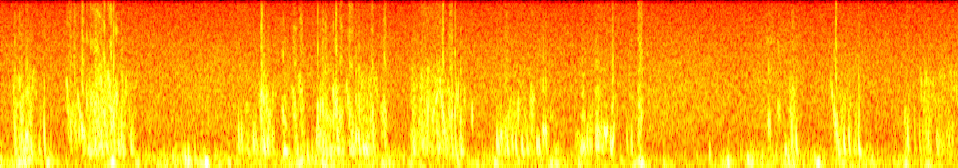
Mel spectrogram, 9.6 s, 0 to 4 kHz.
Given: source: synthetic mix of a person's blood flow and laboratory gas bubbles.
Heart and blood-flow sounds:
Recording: Doppler ultrasound of blood flow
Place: subclavian vein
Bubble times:
0.10-0.48 s: bubbles
0.64-1.37 s: bubbles
2.35-2.77 s: bubbles
2.80-3.06 s: bubbles
3.12-3.88 s: bubbles
4.09-4.75 s: bubbles
4.93-5.62 s: bubbles
5.74-6.17 s: bubbles
6.23-6.44 s: bubbles
7.65-8.01 s: bubbles
8.28-8.65 s: bubbles
9.04-9.59 s: bubbles
From the record:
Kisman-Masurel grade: 332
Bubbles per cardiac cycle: rolling drumbeat, 9 or more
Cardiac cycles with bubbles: 50 to 99%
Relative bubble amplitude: moderate (0.250 to 0.450)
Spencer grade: 3 (all of the cardiac periods contain showers or single bubble signals, but not dominating or overriding the cardiac motion signals)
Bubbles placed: anywhere in the cardiac cycle

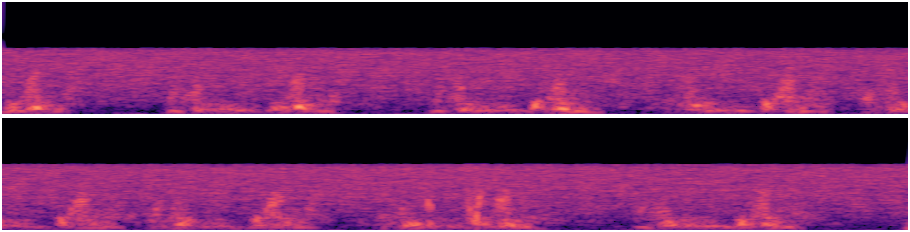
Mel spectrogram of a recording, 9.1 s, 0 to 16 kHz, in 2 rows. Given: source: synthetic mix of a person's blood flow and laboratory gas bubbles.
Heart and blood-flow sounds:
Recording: Doppler ultrasound of blood flow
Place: precordium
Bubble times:
6.64-6.70 s: bubbles
6.83-6.96 s: bubbles
From the record:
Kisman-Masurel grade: 112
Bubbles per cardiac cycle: 1 to 2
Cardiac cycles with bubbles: 1 to 10%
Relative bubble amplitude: moderate (0.250 to 0.450)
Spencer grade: 1 (occasional bubble signal discernible with the cardiac motion signal, with majority of cardiac periods free of bubbles)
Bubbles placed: only in the low amplitude regions of the cardiac cycle

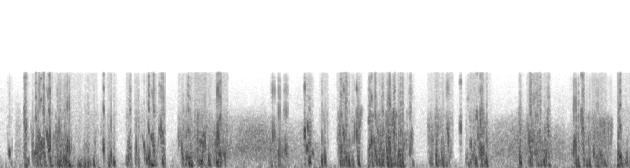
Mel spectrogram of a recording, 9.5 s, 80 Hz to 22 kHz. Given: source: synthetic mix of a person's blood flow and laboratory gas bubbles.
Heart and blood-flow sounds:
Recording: Doppler ultrasound of blood flow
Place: subclavian vein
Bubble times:
0.09-0.18 s: bubbles
0.33-1.25 s: bubbles
1.28-1.46 s: bubbles
1.52-1.75 s: bubbles
1.87-2.48 s: bubbles
2.66-3.41 s: bubbles
4.04-4.32 s: bubbles
4.53-4.71 s: bubbles
4.78-4.92 s: bubbles
5.04-5.46 s: bubbles
5.51-6.22 s: bubbles
6.40-6.79 s: bubbles
6.88-6.94 s: bubbles
6.97-7.35 s: bubbles
7.76-8.28 s: bubbles
8.54-9.19 s: bubbles
9.25-9.46 s: bubbles
From the record:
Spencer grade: 4 (maximum detectable bubble signal sounding continuously throughout systole and diastole of every cardiac period, and overriding the amplitude of the normal cardiac signals)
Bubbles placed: anywhere in the cardiac cycle

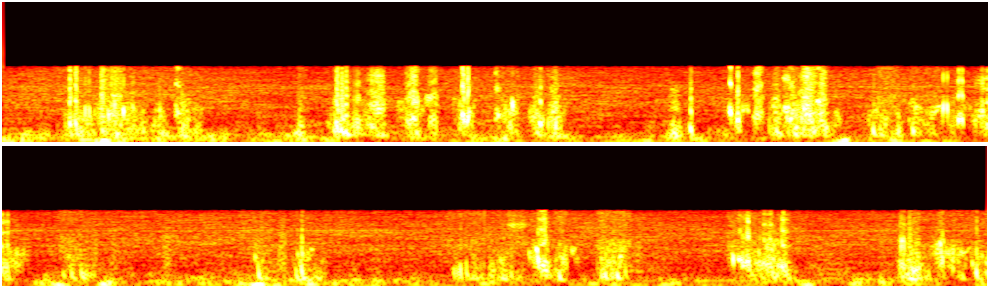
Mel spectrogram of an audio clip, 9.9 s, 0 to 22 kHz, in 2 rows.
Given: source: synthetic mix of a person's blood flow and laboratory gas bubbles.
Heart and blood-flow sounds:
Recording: Doppler ultrasound of blood flow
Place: subclavian vein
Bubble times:
0.29-1.01 s: bubbles
1.47-1.53 s: bubbles
1.61-2.19 s: bubbles
2.25-2.37 s: bubbles
2.46-2.60 s: bubbles
2.62-2.83 s: bubbles
3.41-3.49 s: bubbles
3.60-4.21 s: bubbles
4.32-5.08 s: bubbles
5.21-5.41 s: bubbles
6.17-6.30 s: bubbles
6.37-6.56 s: bubbles
7.15-7.84 s: bubbles
7.90-8.08 s: bubbles
8.54-8.91 s: bubbles
9.39-9.86 s: bubbles
From the record:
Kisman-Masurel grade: 243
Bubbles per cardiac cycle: several, 3 to 8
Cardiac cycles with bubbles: 100%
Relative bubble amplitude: loud (0.450 to 0.775)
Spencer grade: 3 (all of the cardiac periods contain showers or single bubble signals, but not dominating or overriding the cardiac motion signals)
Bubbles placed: anywhere in the cardiac cycle

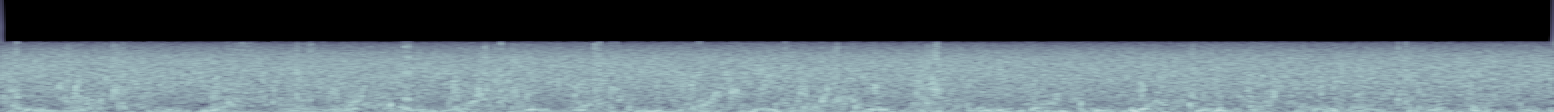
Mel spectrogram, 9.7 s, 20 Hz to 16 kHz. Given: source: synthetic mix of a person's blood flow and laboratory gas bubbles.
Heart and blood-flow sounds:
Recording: Doppler ultrasound of blood flow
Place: precordium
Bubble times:
0.00-0.24 s: bubbles
0.34-1.04 s: bubbles
1.31-2.08 s: bubbles
2.15-2.61 s: bubbles
2.96-3.34 s: bubbles
3.40-3.53 s: bubbles
3.62-3.89 s: bubbles
4.16-4.40 s: bubbles
4.50-4.67 s: bubbles
4.71-5.56 s: bubbles
5.66-6.35 s: bubbles
7.42-8.44 s: bubbles
8.65-9.02 s: bubbles
From the record:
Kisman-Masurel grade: 332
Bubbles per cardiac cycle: rolling drumbeat, 9 or more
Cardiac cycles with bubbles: 50 to 99%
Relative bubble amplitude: moderate (0.250 to 0.450)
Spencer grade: 3 (all of the cardiac periods contain showers or single bubble signals, but not dominating or overriding the cardiac motion signals)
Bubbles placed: anywhere in the cardiac cycle

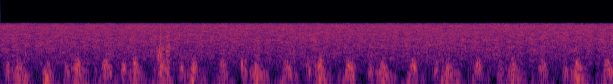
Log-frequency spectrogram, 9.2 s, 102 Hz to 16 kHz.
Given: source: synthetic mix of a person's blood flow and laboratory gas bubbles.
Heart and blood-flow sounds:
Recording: Doppler ultrasound of blood flow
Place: precordium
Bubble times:
2.33-2.57 s: bubbles
3.58-3.68 s: bubbles
From the record:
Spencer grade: 2 (many but less than half of the cardiac periods contain bubble signals, singularly or in groups)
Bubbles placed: only in the low amplitude regions of the cardiac cycle

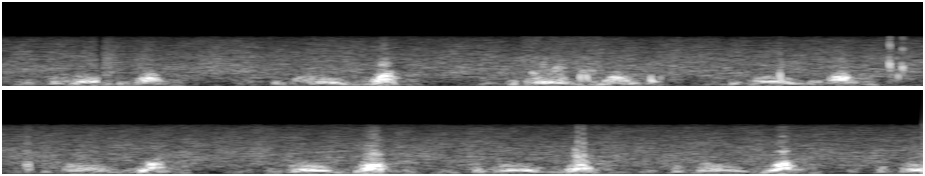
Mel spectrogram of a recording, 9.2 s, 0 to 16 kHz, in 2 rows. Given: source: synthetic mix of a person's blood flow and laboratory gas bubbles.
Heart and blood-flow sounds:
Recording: Doppler ultrasound of blood flow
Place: precordium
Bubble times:
2.60-2.99 s: bubbles
3.22-3.30 s: bubbles
3.86-3.92 s: bubbles
4.42-4.54 s: bubbles
4.71-4.75 s: bubbles
7.45-7.57 s: bubbles
From the record:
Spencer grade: 2 (many but less than half of the cardiac periods contain bubble signals, singularly or in groups)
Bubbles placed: only in the low amplitude regions of the cardiac cycle

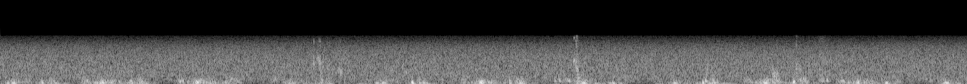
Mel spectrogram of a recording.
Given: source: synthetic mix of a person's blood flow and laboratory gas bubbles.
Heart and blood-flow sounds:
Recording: Doppler ultrasound of blood flow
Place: precordium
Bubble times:
3.12-3.44 s: bubbles
4.05-4.09 s: bubbles
5.53-5.88 s: bubbles
7.02-7.22 s: bubbles
7.70-7.84 s: bubbles
7.93-8.31 s: bubbles
9.65-9.68 s: bubbles
From the record:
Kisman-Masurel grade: 122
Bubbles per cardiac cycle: 1 to 2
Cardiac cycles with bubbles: 10 to 50%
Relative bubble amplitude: moderate (0.250 to 0.450)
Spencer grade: 2 (many but less than half of the cardiac periods contain bubble signals, singularly or in groups)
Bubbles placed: anywhere in the cardiac cycle

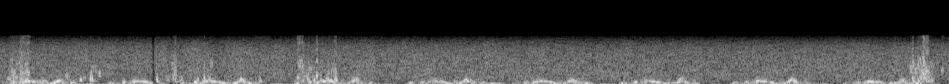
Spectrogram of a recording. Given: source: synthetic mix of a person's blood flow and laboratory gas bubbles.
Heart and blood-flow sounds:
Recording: Doppler ultrasound of blood flow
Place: precordium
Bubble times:
0.06-0.49 s: bubbles
0.64-0.71 s: bubbles
0.77-1.04 s: bubbles
1.54-1.62 s: bubbles
1.66-1.84 s: bubbles
1.95-2.15 s: bubbles
2.54-2.71 s: bubbles
2.93-3.41 s: bubbles
9.07-9.35 s: bubbles
9.40-9.46 s: bubbles
From the record:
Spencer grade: 3 (all of the cardiac periods contain showers or single bubble signals, but not dominating or overriding the cardiac motion signals)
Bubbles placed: only in the low amplitude regions of the cardiac cycle

